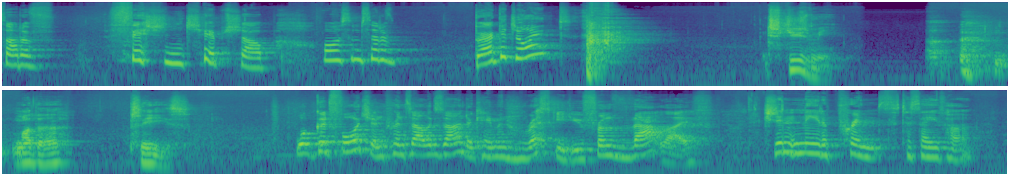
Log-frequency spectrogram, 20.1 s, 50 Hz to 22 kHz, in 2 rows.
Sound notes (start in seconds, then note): 5.8 fist thudding; 9.3 laughs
